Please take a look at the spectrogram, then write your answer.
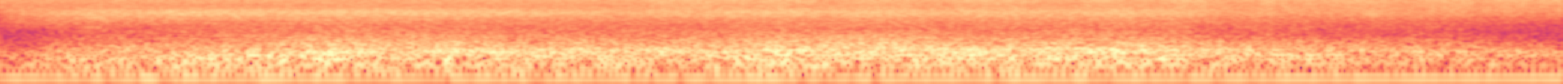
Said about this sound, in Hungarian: Elkezd fújni a szél.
